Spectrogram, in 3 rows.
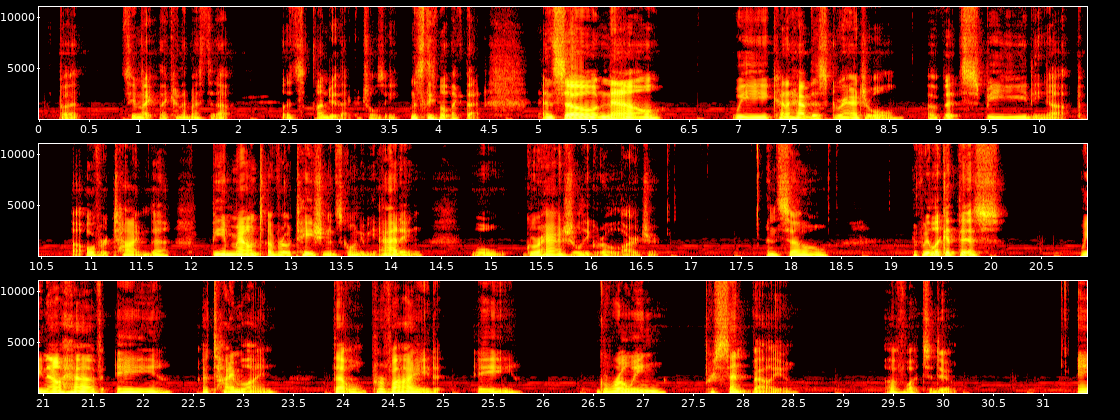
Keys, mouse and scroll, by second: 2.4 ctrl+z, 5.5 click, 6.3-8.4 drag, 16.5 click, 16.8 click, 18.1 click, 18.7 right click, 23.7-25.0 drag, 28.8-31.4 drag.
